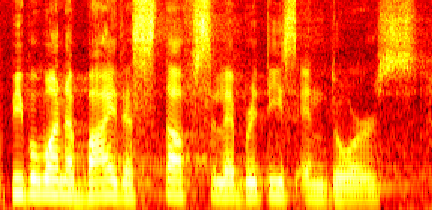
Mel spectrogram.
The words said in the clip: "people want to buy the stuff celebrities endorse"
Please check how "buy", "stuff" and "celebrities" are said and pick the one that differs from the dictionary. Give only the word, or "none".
celebrities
